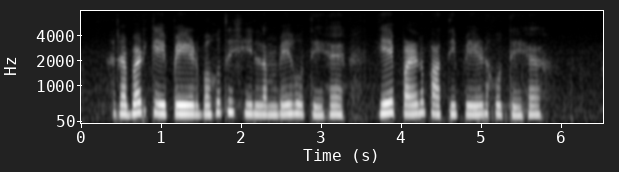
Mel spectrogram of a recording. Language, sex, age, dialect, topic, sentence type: Hindi, female, 18-24, Garhwali, agriculture, statement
